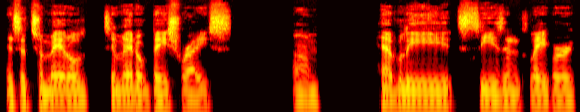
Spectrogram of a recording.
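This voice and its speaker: Speaking unhurriedly with little pitch movement, a middle-aged chef from Liberia describes his dishes as a guest in a relaxed interview, leaning on examples and plenty of fillers. The low-leaning voice has no echo, but the recording quality is low.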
